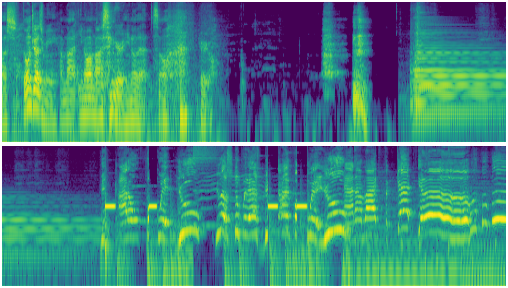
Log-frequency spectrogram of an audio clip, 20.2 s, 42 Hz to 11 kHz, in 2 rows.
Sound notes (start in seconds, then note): 6.9 sighs and clears throat; 8.2 plays a chord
